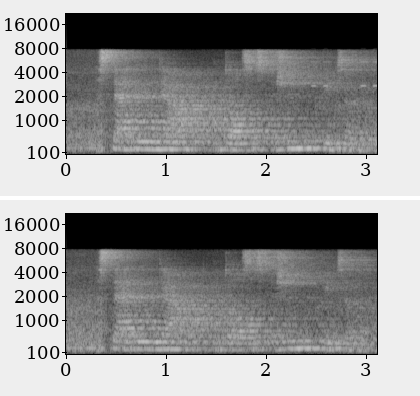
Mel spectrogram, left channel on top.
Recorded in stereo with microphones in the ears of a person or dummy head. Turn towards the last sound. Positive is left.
turn(degrees=20)  # may be behind; listen again after turning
